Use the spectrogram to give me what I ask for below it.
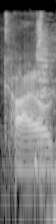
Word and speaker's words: Kyle: You can find me on Twitter at Now You See Me, with C spelled like my name, S-I-E. – You can find me at Kyle Demetrius. For all the people that don't know Eastern European names, it's K-Y-L-E-D-E-M-E-T-R-I-U-S.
